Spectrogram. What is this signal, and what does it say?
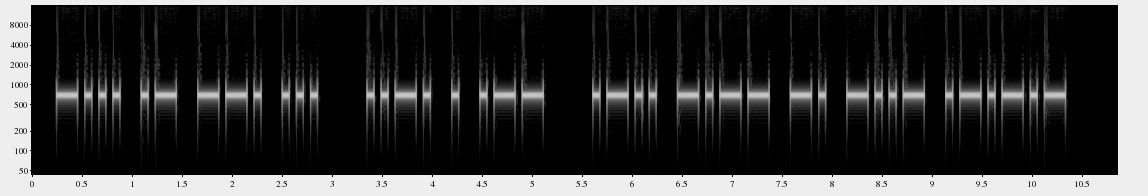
Morse code, heard as a keyed tone, about 17 wpm, 700 Hz. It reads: BAGS FEW LYNX.
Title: Pangram Challenge v2 - 17wpm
